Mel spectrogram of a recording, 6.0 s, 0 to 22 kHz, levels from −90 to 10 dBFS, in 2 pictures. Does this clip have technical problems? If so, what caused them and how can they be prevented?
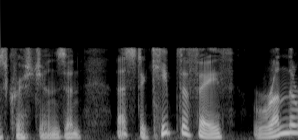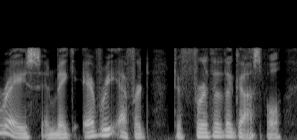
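No, nothing in this speech recording points to a technical fault, so there is no cause to trace and nothing to prevent.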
